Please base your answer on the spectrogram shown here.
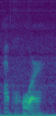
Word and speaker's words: abhor: the of the unit is abhor and uh the accent syllables second syllable it's a verb it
